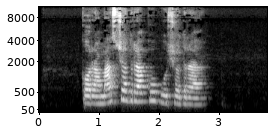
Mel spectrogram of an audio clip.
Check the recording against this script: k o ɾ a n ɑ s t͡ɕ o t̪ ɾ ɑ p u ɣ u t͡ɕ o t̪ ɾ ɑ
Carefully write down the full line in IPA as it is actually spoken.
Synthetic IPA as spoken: k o ɾ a m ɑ s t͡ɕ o d̪ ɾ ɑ k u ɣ u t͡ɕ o d̪ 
